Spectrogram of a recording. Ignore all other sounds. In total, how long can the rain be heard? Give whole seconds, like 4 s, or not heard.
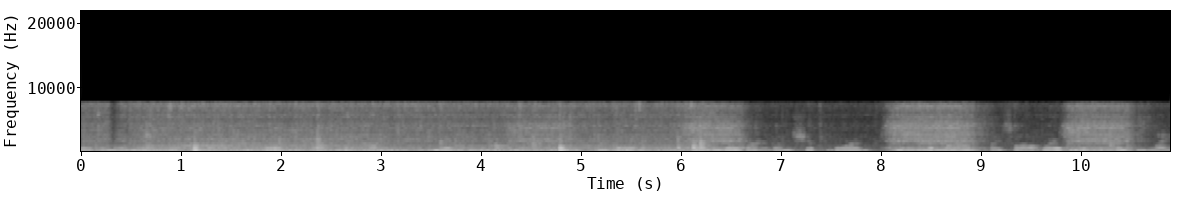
11 s.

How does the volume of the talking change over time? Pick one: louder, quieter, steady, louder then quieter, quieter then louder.
steady.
